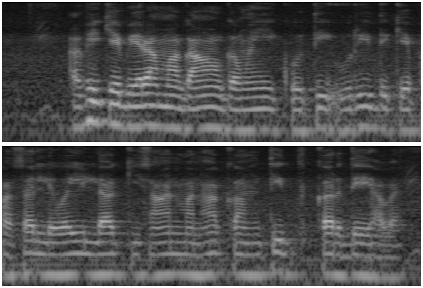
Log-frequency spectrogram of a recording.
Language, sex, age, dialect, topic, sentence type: Chhattisgarhi, male, 18-24, Western/Budati/Khatahi, agriculture, statement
